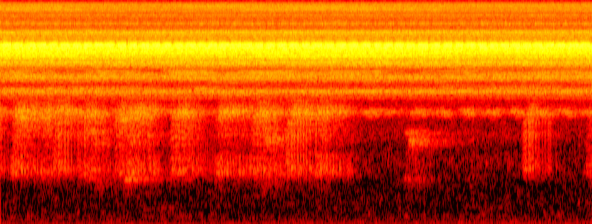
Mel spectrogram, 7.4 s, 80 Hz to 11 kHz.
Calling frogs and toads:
Boana albopunctata (Hylidae)
Cerrado, Brazil, 11:30pm

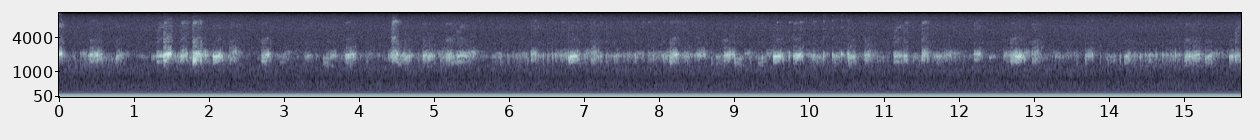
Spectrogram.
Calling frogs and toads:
Boana bischoffi (Hylidae)
Atlantic Forest, Brazil, 1:30am

